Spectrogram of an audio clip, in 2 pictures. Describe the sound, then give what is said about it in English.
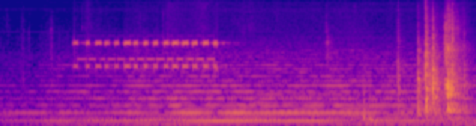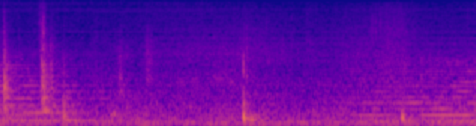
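A telephone rings in one short, bright electronic trill, followed by a sharp clatter and a few faint bumps. “Her own phone begins to ring.”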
